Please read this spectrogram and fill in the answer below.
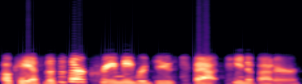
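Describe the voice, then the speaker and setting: Woman, phone-line sound, fairly high voice, polite, patient, explanatory customer service. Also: expressive, brisk, dry recording. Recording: thin, narrow telephone line.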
